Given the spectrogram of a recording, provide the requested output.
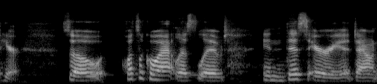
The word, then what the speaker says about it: Quetzalcoatlus: same area right well how did the quetzilco atlas get its name so it's pronounced quetzalcoatlus and their name comes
